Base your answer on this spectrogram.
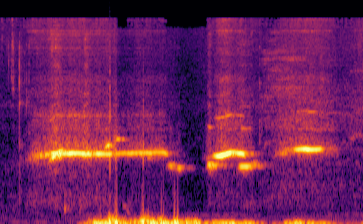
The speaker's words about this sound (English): I remember it by a little song. Oh, don't do that. It's the Mott and Bailey song. Oh, this is why you can't remember. Insert your own whistle here.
